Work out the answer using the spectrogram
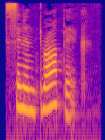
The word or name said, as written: synanthropic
